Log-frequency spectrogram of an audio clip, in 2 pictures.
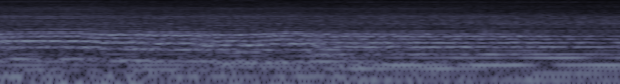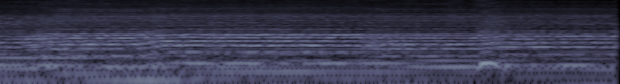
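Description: Background film score of long held, chant-like tones, shifting to a new chord about three seconds in.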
